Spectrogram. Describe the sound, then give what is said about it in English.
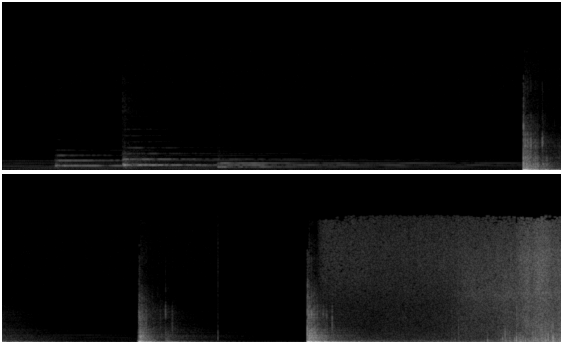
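Three heavy, widely spaced knocks or bangs on the front door, the last followed by a long rumbling roar. A few soft, sustained tonal notes come first, and nobody speaks. “Was that the front door?”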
